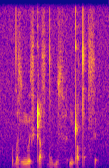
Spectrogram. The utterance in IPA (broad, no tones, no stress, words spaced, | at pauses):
dˤəzŋʷɛsʈɤs dˤe̤ɡʷəzhə̰ŋʈə tˤə̰s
